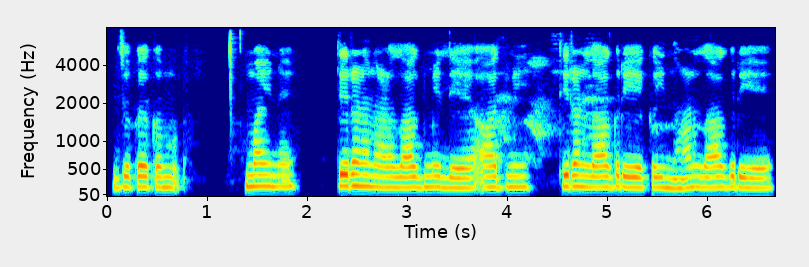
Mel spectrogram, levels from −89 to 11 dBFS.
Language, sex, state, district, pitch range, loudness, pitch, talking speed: Rajasthani, female, Rajasthan, Churu, 180-195 Hz, -18 LUFS, 185 Hz, 145 wpm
